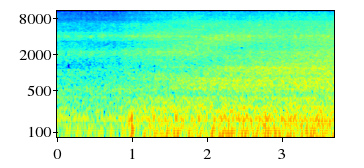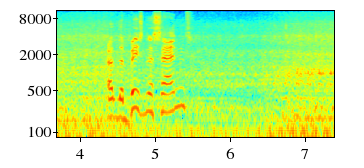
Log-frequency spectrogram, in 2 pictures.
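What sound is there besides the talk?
Neoplan coach Euro 5 MAN engine idling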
